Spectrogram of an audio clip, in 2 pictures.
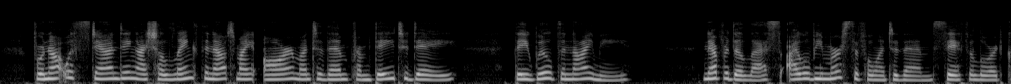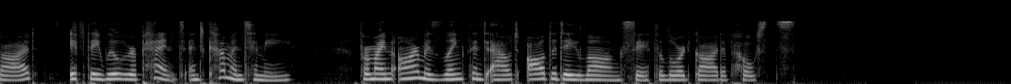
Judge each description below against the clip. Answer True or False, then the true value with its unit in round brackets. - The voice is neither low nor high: False (235 Hz)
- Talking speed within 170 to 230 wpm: False (155 wpm)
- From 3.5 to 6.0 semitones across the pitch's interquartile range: False (2.8 semitones)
